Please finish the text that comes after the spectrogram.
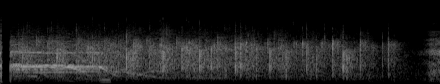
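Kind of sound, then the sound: crowd, audience applauding and cheering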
